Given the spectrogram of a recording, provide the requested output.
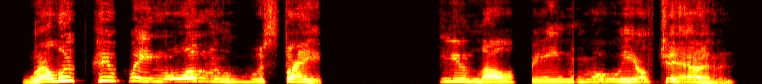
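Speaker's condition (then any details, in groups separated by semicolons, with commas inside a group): Cerebral palsy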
